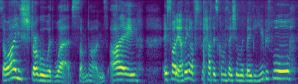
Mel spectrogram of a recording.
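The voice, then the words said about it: British accent. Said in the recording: “I have this full-on British accent that I've been told many times”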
